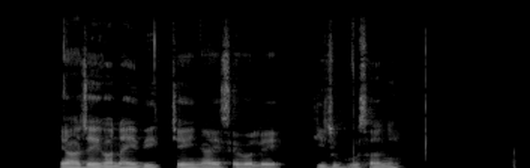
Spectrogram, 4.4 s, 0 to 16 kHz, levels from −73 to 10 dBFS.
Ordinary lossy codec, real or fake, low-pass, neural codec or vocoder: none; real; 14.4 kHz; none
